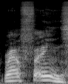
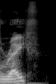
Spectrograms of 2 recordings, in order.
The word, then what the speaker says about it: Ralph: r f f find you said Ralph FS do you know what because it says Ralph and I've got a dog called Ralph and he just makes me think of Ralph oh yeah well start calling your dog Rafe please Rafe come here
